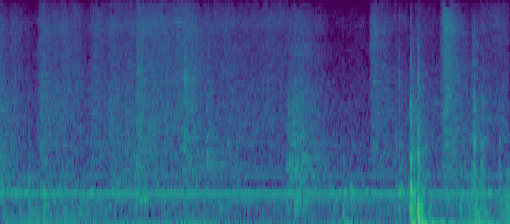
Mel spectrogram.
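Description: Plastic wrapping crinkles in hands.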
